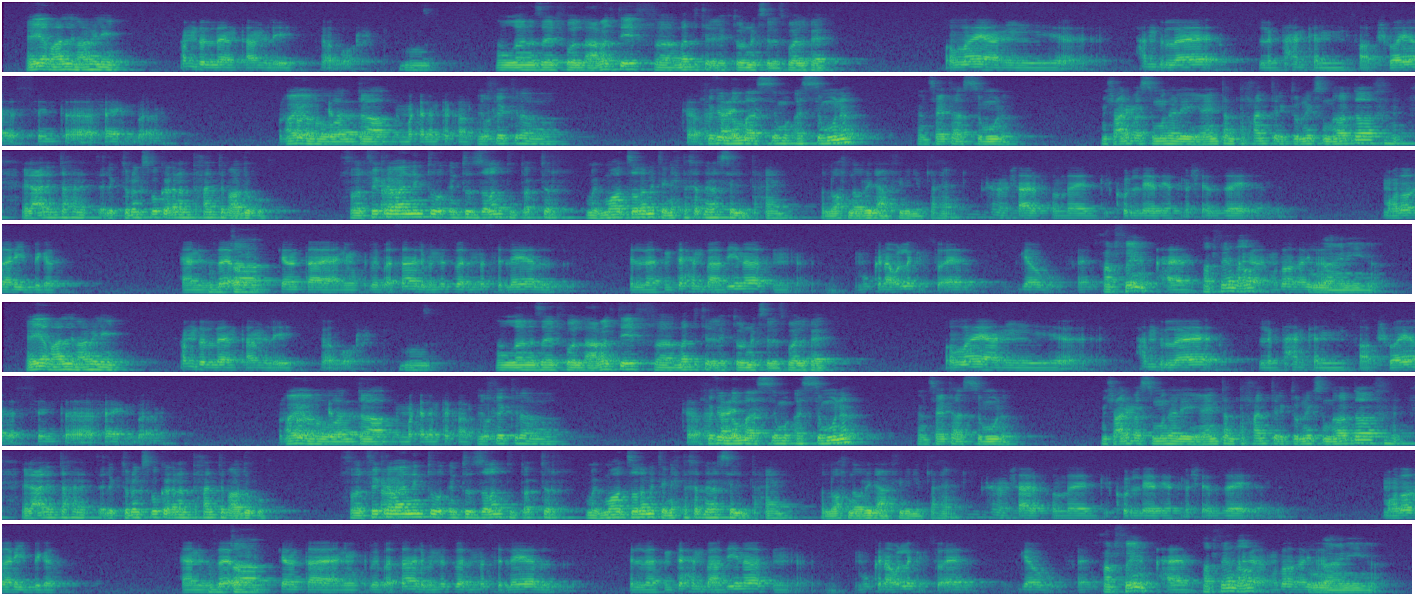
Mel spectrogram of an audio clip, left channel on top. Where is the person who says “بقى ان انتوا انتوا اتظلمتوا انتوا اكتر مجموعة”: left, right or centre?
Right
